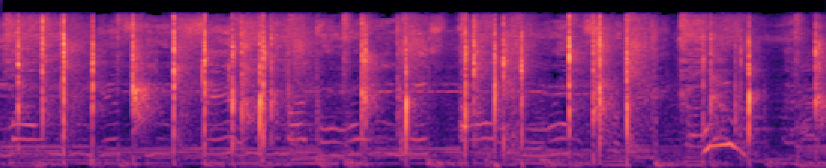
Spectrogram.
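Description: Sharp, rhythmic claps or snaps land on a steady beat, cutting through a busy musical backdrop with a sliding tone near the end.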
